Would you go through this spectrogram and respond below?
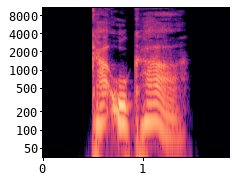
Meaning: alternative form of k. u. k
- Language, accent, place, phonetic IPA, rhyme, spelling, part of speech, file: German, Germany, Berlin, [kaːʔʊntˈkaː], -aː, k.u.k., abbreviation, De-k.u.k..ogg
